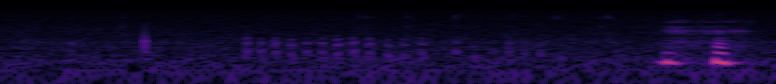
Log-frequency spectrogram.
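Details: A male guinea pig being hand-fed gives a soft, fast-pulsed purr, a low rhythmic rattle showing contentment while handled. A couple of louder handling noises break in near the end.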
